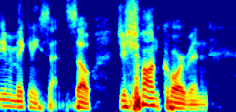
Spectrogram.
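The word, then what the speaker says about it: JaShaun Corbin: For me, it would actually be between Breida and Antonio Williams because I would be keeping Joshua Corbin or Joshuan Corbin. How do you pronounce his name? – Jashawn Corbin. – Jashawn. I don't know why I call him Joshuan. Jashawn Corbin.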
